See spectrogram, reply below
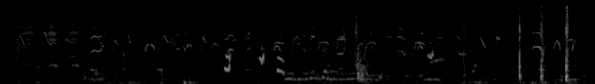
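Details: Young grey francolins at feeding time utter a busy stream of short curved cheeping notes, overlapping one another, with a few sharp knocks near the end.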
